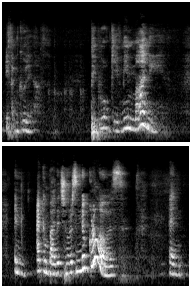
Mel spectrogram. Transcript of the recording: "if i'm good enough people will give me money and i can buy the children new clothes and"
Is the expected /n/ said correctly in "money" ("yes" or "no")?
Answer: yes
